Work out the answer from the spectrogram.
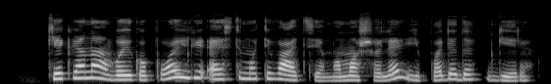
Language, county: Lithuanian, Vilnius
